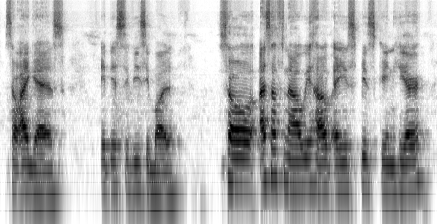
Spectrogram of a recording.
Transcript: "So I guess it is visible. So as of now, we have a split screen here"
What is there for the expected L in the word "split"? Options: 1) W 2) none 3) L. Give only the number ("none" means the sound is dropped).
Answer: 2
